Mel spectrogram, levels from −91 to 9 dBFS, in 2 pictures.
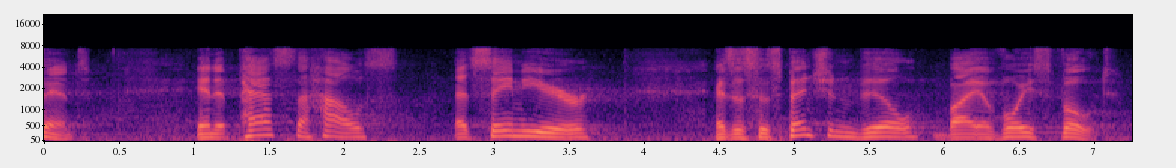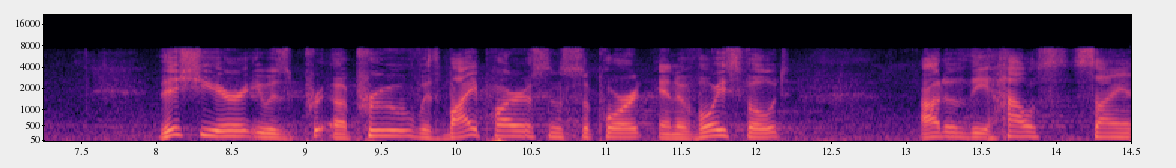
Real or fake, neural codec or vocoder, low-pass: fake; vocoder, 44.1 kHz, 128 mel bands every 256 samples, BigVGAN v2; 7.2 kHz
